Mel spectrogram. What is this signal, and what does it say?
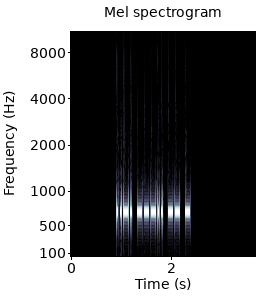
Morse code, heard as a keyed tone, about 36 wpm, 700 Hz. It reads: F8MT
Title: DXCC-100 Call Signs - 4 Characters - 35wpm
